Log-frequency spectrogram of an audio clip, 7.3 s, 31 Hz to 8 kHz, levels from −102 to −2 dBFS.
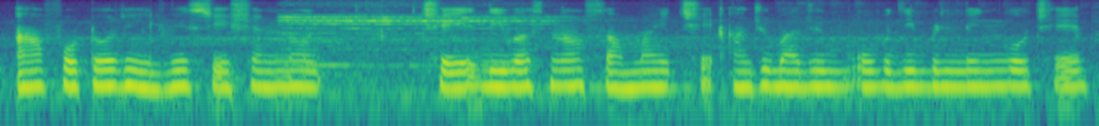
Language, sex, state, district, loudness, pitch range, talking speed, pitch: Gujarati, female, Gujarat, Valsad, -19 LUFS, 175-180 Hz, 115 wpm, 180 Hz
